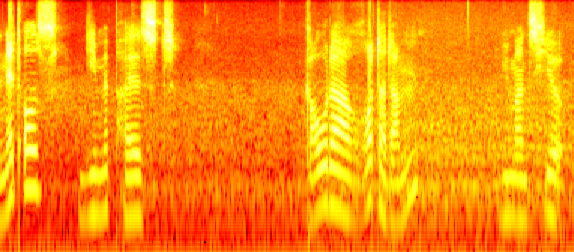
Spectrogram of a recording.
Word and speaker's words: Gouda: Also viele sagen das mal falsch. Das heißt eigentlich Gouda. Ich war schon mal in Holland, deswegen weiß ich das. Das G wird immer H ausgesprochen.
